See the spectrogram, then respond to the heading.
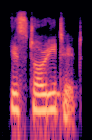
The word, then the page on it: historiated: Indian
